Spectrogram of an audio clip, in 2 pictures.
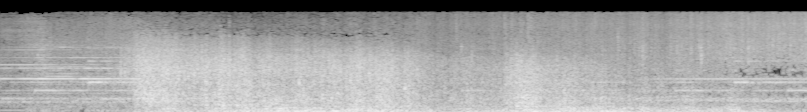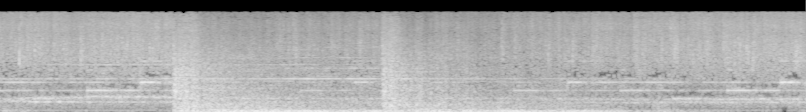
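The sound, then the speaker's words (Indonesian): Steady, loud heavy downpour hisses throughout at a university campus in Jatinangor, with deep rolls of thunder rumbling underneath and swelling in a few heavy waves. No voices, just the storm, continuous. “Namun saat itu turun hujan deras.”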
